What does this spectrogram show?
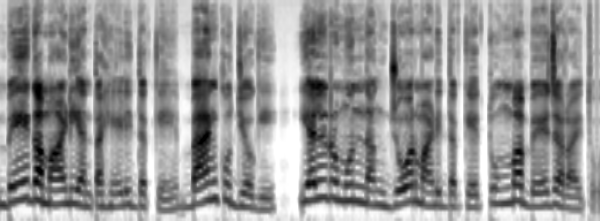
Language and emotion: Kannada, sad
